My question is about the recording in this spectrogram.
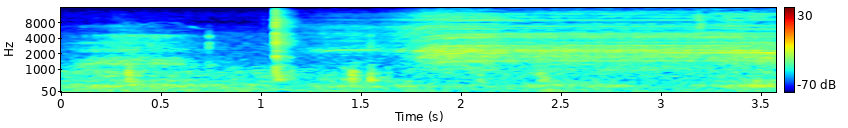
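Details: Strong 120II manicure handpiece after repair with new carbon brushes, bearings and parts: after a click, a quiet, steady high-pitched whir with no rattle or knock; the motor now runs smoothly.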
